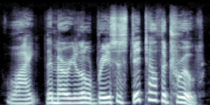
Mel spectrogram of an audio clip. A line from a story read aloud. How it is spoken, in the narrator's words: exclaimed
